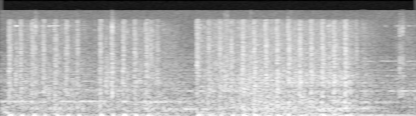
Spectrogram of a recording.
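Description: Rapid automatic gunfire rattles in bursts during a shootout in the co-op video game A Way Out, loud and close, with a short pause before another sustained volley.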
